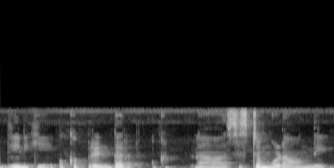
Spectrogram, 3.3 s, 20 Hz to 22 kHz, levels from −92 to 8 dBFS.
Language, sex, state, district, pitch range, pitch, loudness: Telugu, female, Telangana, Hyderabad, 165-190 Hz, 175 Hz, -15 LUFS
